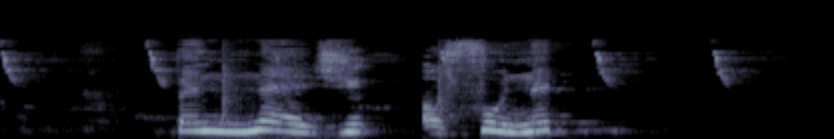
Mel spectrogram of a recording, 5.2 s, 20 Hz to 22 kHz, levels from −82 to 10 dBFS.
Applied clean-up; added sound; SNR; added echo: classical method WPE with log-MMSE.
